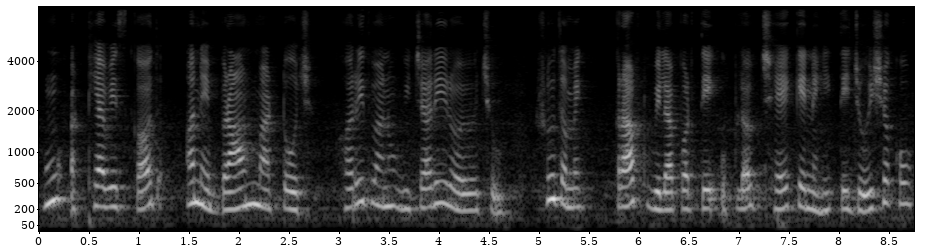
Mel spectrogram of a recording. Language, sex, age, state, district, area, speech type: Gujarati, female, 30-45, Gujarat, Surat, urban, read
